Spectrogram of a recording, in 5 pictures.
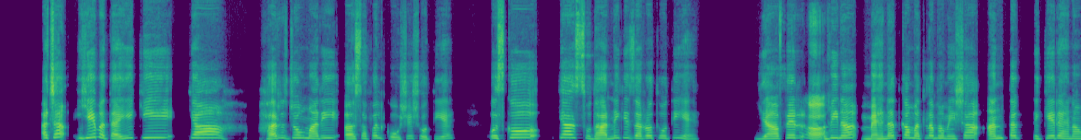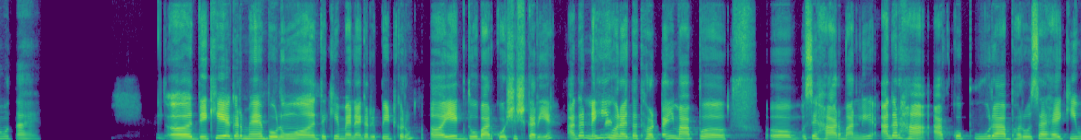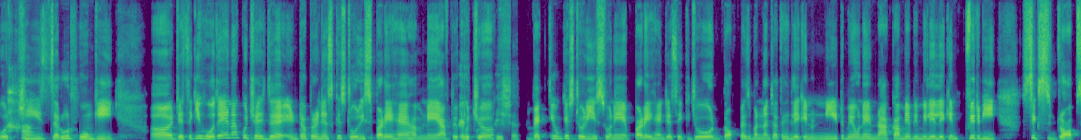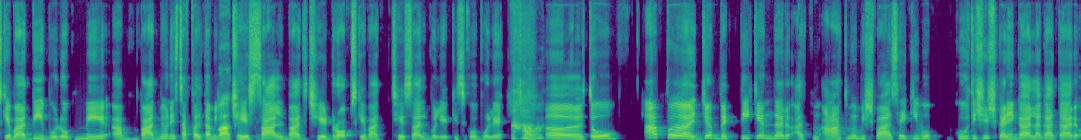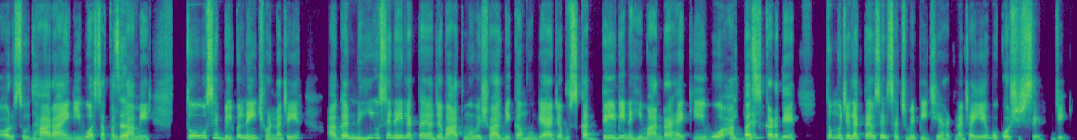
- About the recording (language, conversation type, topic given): Hindi, podcast, किसी रिश्ते, काम या स्थिति में आप यह कैसे तय करते हैं कि कब छोड़ देना चाहिए और कब उसे सुधारने की कोशिश करनी चाहिए?
- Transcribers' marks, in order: in English: "रीपीट"; in English: "थर्ड टाइम"; in English: "एंटरप्रेन्योर्स"; in English: "स्टोरीज़"; in English: "स्टोरीज़"; in English: "सिक्स ड्रॉप्स"; in English: "ड्रॉप्स"; "कोशिश" said as "कुतशिश"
